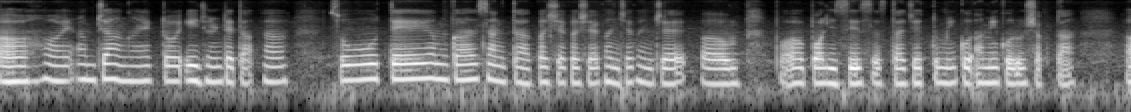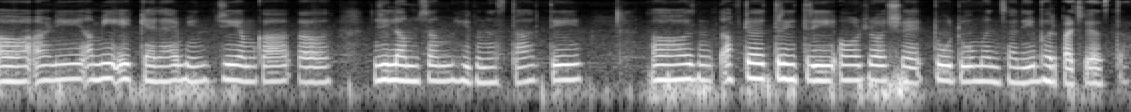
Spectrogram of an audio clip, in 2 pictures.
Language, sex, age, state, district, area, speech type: Goan Konkani, female, 18-30, Goa, Ponda, rural, spontaneous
